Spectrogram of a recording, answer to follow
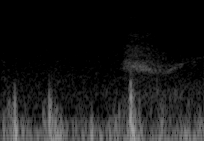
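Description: Wind buffeting a phone's microphone: an irregular low rumble of soft thumps, with the strongest thump and a short brighter sound about a second and a quarter in.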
